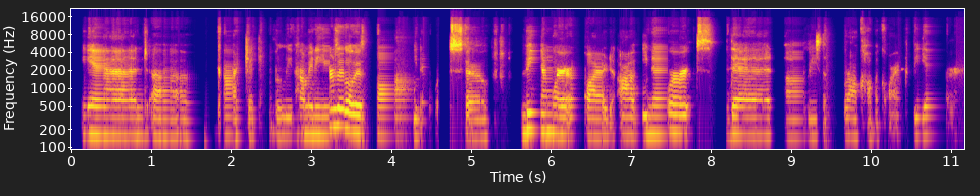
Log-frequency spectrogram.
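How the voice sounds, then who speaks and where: Music plays in the background as a woman speaks at a moderate pace with a fairly low pitch. The sound is dry and close, with no echo. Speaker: tech product marketer. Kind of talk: interview.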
